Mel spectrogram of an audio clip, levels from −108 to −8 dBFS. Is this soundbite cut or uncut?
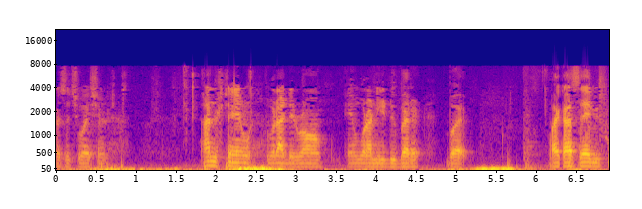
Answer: uncut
